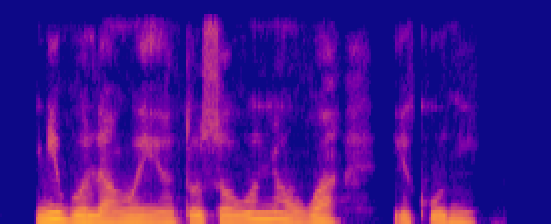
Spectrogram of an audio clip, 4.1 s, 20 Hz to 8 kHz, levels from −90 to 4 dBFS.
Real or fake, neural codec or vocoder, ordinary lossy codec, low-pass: fake; codec, 16 kHz, 2 kbps, FunCodec, trained on Chinese and English, 25 frames a second; none; 7.2 kHz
